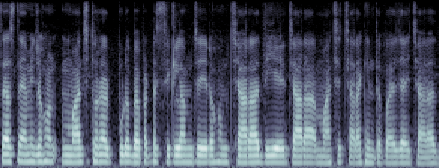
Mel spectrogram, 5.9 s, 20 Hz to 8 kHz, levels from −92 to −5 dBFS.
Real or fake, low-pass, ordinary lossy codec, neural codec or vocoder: real; none; none; none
